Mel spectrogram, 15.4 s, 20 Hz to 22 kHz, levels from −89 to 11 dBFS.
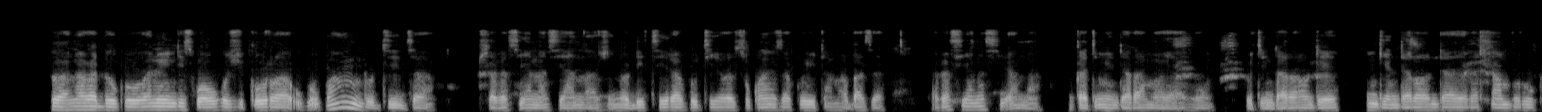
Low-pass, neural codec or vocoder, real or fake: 7.2 kHz; codec, 16 kHz, 8 kbps, FreqCodec, smaller model; fake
